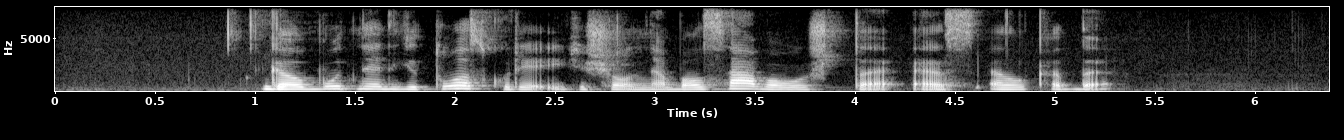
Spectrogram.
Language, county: Lithuanian, Vilnius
